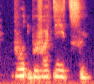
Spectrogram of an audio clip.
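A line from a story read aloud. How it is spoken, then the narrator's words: Dying man's whisper. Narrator (Russian): один умирающий шептал мне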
